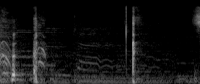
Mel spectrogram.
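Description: A man's short cough in the first half-second, then quiet background music with a single sharp click about a second and a quarter in.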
